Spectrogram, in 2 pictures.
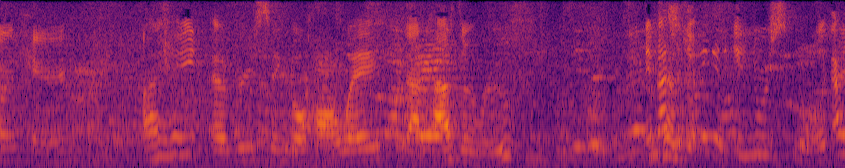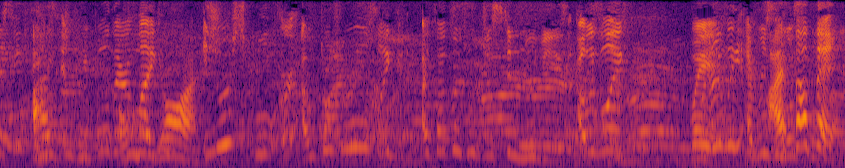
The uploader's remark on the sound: Full immersion therapy for me as I record in public.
